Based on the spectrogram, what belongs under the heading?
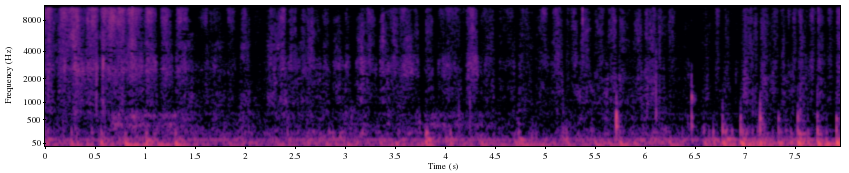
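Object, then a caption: Coated paper playing card rubbed with a cotton swab. A cotton swab held in a red-gloved hand rubs across a single thin coated-cardstock playing card with a black Jack Daniel's back, lying flat on a table. A soft, dry, scratchy swishing runs steadily with a low rumble underneath, broken by a few quick light ticks toward the end.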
